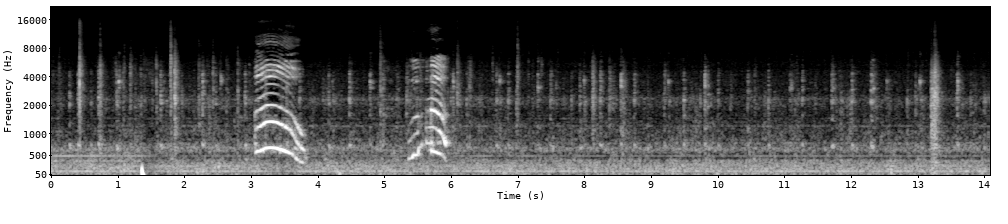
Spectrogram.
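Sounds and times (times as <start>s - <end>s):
washing machine drum humming: 0.0s - 14.0s.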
